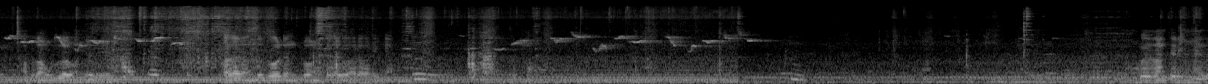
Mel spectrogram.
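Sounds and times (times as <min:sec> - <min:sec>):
small bird chirping: 0:00.0 - 0:02.4, 0:04.5 - 0:07.8
steady low hum: 0:00.0 - 0:12.0.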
